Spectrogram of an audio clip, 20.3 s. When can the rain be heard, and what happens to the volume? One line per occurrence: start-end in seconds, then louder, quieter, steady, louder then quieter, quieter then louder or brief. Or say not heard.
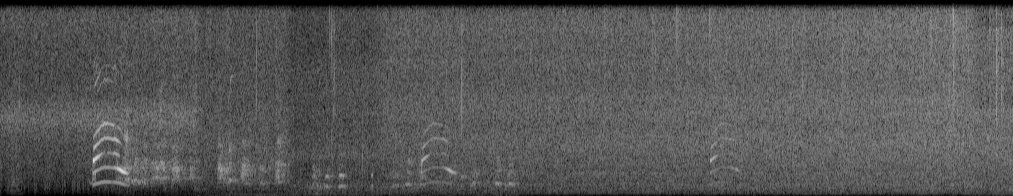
0.0-20.2 louder.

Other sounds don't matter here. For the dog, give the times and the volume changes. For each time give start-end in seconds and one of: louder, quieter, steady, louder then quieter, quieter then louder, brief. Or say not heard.
1.8-10.4 quieter.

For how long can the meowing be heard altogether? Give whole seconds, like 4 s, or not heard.
2 s.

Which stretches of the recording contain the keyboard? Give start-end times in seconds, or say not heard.
not heard.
